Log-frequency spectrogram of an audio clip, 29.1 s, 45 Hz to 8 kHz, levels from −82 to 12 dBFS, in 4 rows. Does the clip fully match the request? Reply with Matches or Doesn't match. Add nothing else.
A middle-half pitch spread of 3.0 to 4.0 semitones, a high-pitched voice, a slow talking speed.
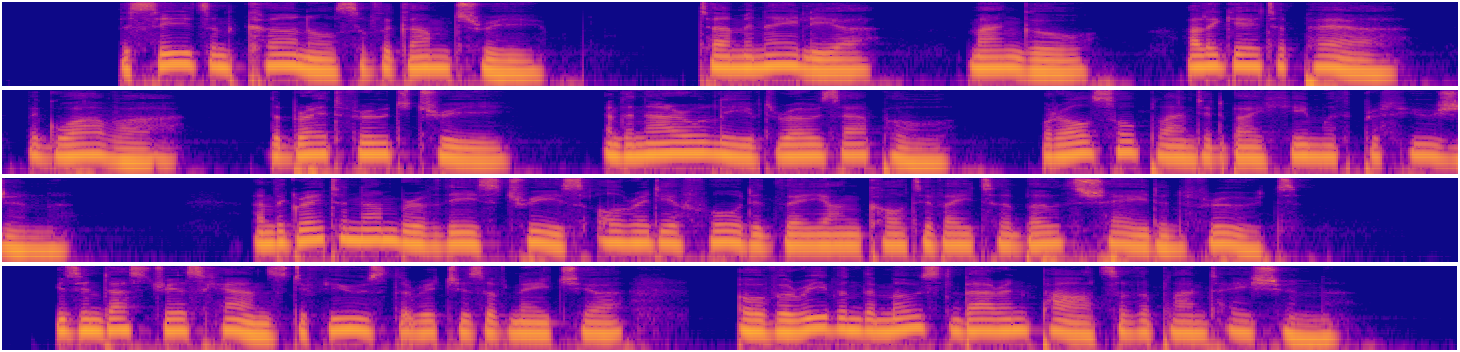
Doesn't match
